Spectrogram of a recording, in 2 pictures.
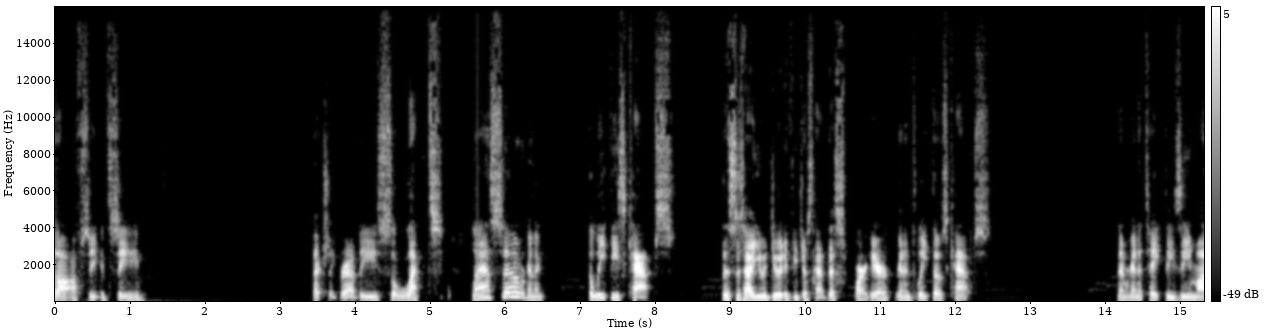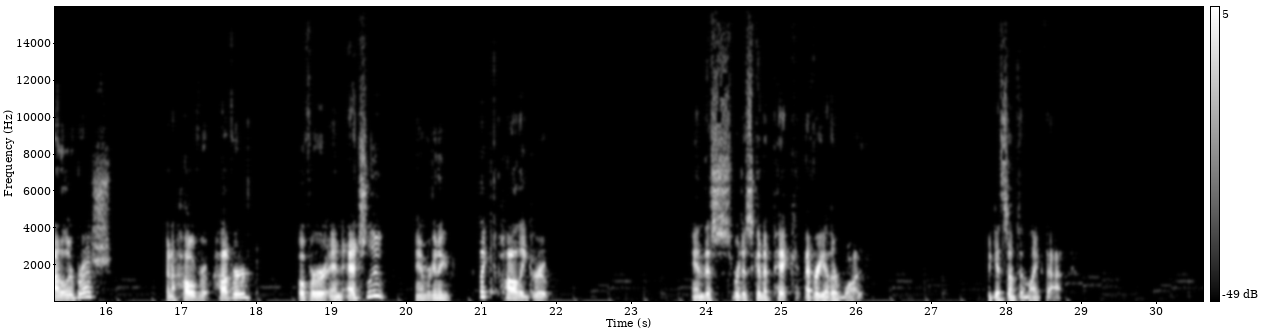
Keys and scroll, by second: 7.3 2, 11.9-14.3 typing, 15.9 shift+d, 17.9 shift+m, 18.3 shift+m, 19.0 space.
